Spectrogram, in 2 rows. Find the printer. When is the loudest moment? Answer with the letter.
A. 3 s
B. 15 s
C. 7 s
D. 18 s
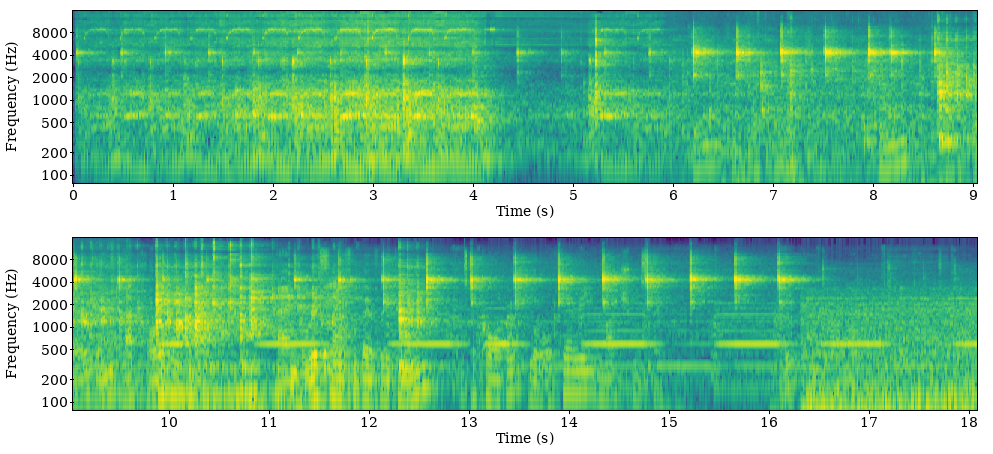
A.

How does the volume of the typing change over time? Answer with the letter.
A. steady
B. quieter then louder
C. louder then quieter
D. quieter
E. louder
C.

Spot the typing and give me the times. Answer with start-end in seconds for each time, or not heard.
7.0-12.6.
